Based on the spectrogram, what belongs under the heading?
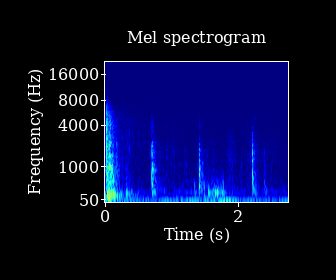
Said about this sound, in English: As I opened the door, the drapes swirled across the room. A door slammed behind them.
